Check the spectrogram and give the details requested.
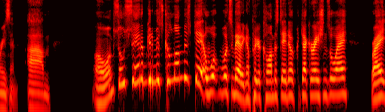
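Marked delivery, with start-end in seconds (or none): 1.9-4.1 much higher, whiny fake-sad voice; mock sad whiner. Mocking sad Columbus Day fans. 4.1-7.7 higher, louder, fake pity for the fans; mock sympathy.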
